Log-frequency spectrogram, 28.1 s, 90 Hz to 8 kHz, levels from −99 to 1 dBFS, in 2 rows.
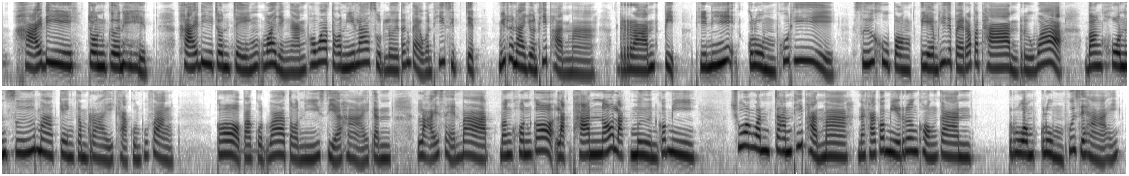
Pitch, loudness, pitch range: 255 Hz, -15 LUFS, 225-280 Hz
